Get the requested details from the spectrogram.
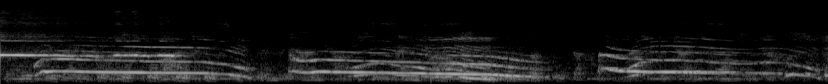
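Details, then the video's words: Pet dog howling in three long drawn-out bouts, each starting high and sliding slowly downward in a wavering, harmonic-rich tone, with brief breaths between; slight room noise. "My dog howls like a derp"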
